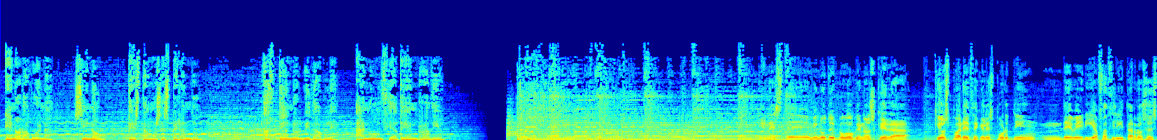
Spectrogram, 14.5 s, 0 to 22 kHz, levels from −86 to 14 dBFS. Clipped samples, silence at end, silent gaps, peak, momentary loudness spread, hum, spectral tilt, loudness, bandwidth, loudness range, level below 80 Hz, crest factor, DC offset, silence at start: under 0.1%; 0 s; 6.09-6.30 s; -4 dBFS; 8 LU; none; -5 dB/octave; -19 LUFS; 15.5 kHz; 5 LU; -36 dBFS; 16 dB; under 0.1%; 0 s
